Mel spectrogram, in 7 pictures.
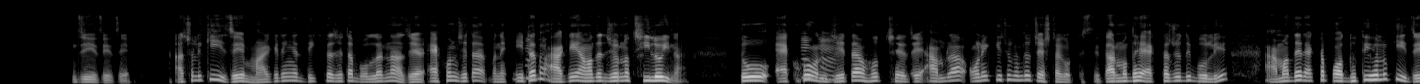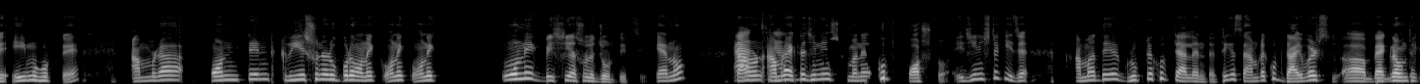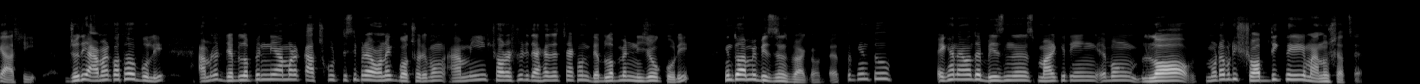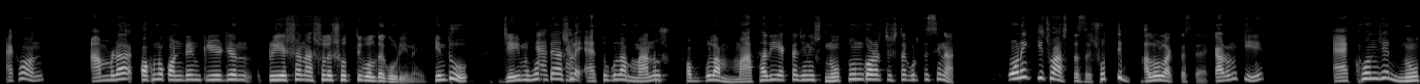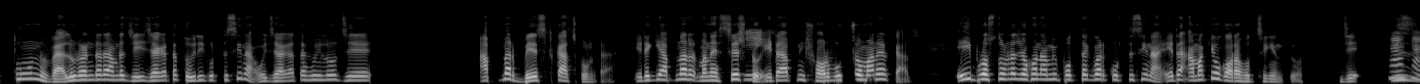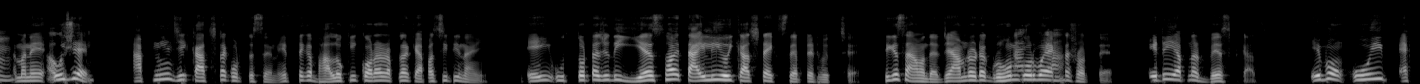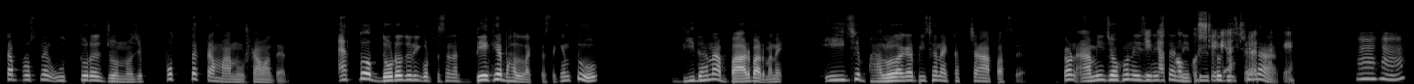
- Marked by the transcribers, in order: in English: "content creation"; stressed: "অনেক"; in English: "talented"; in English: "diverse"; horn; in English: "creation"; "জায়গাটা" said as "জায়গাতা"; in English: "capacity"; in English: "accepted"
- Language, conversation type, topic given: Bengali, advice, স্টার্টআপে দ্রুত সিদ্ধান্ত নিতে গিয়ে আপনি কী ধরনের চাপ ও দ্বিধা অনুভব করেন?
